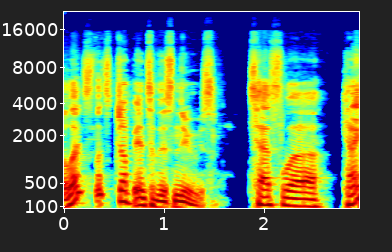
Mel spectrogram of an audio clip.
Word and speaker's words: Tesla: does and everyone else, you need that hard Z sound in there. So it's Tesla.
